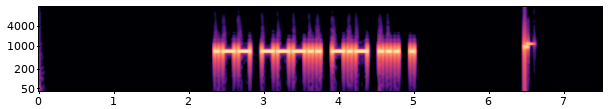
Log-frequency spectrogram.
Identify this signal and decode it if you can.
Morse code, heard as a keyed tone, about 20 wpm, 700 Hz. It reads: W8KSE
